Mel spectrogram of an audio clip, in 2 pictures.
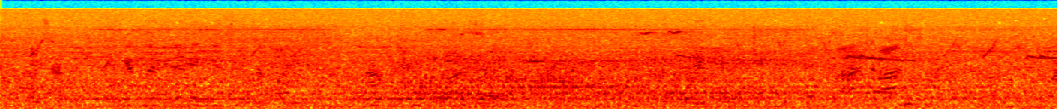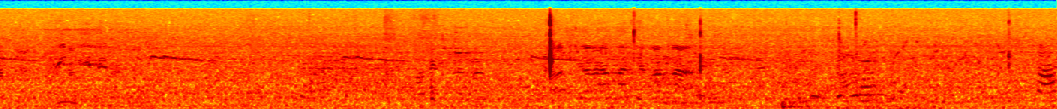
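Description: Men talk and call out far off across an open field.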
